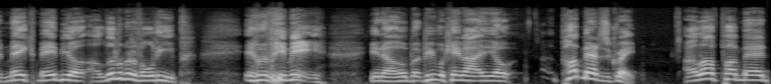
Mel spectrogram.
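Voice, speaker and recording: At a moderate pace with long, frequent pauses, a speaker with an American accent uses ordinary pitch variation on a very clean recording with a silent background. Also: man, high pitch for a man. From Indiana, US Midwest. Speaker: nutrition scientist and physique coach. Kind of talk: casual interview chat.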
